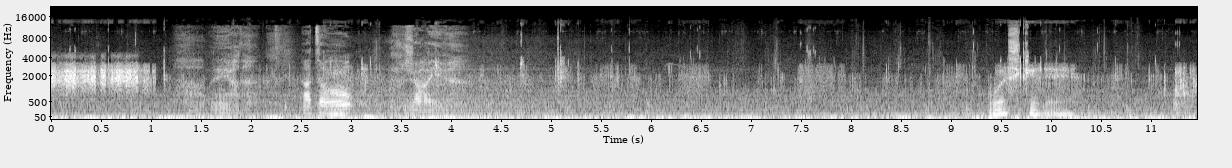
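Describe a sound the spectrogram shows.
Footsteps crunch steadily on gravel and rock.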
